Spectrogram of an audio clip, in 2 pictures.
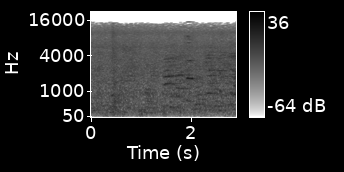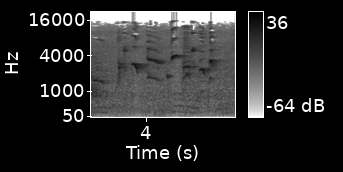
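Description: An austral blackbird gives a run of loud, clear whistles and sharp squeaky notes in its second half, over a steady low rumble of background noise.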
